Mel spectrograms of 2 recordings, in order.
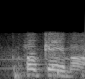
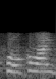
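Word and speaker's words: Pokémon: Pokemon. Technically. Technically, it's pronounced Pokemon. That's the Japanese pronunciation.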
